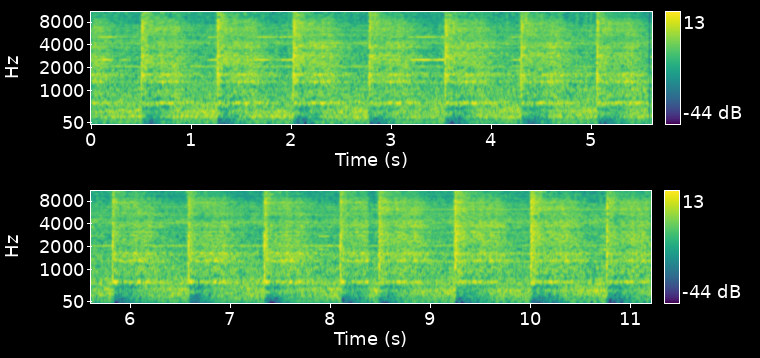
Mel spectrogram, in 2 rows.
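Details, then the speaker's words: Sharp, regular cracking shocks at about 79 a minute over steady machine hum: shock wave lithotripsy (ESWL) under general anesthesia for an 11 mm kidney stone in an 11-month-old baby with pain and restlessness. "Eee bu taş neticesinde Şok dalga tedavisiyle Eee taş kırma uyguladık hastamıza ve genel anestezi altında"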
